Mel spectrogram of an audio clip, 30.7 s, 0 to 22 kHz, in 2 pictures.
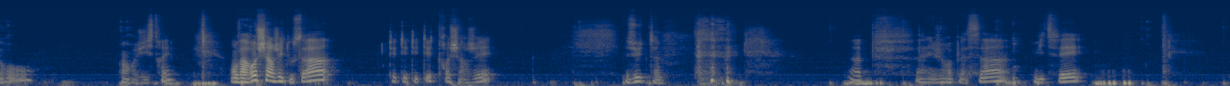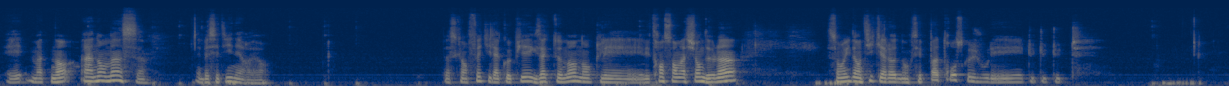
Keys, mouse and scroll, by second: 0.0 click, 1.5 click, 3.2 click, 5.7 click, 7.2 click, 7.8 click, 9.0 click, 10.4-11.5 drag, 11.8 click, 12.7 F2, 14.3 click, 15.3-16.7 drag, 17.3 click, 17.9 click, 19.0 click, 19.8-22.4 drag, 23.0 click, 24.3-30.0 drag.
